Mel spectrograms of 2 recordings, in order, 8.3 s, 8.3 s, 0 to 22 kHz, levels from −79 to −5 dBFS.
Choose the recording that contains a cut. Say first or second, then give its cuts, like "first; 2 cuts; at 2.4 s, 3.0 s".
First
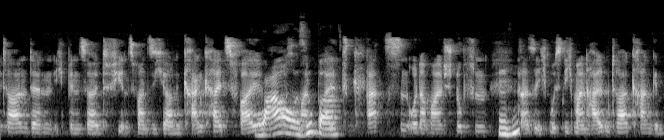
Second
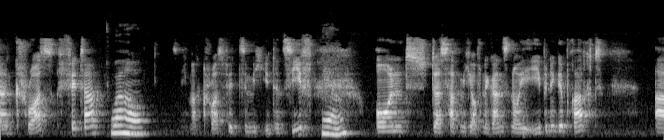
first; 1 cut; at 6.5 s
